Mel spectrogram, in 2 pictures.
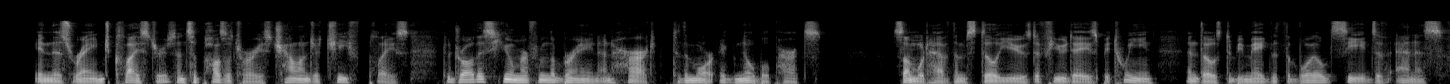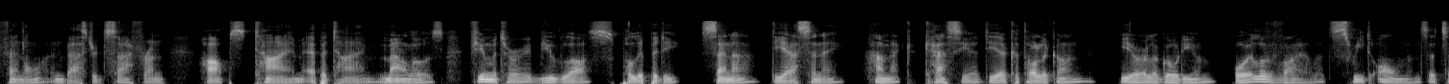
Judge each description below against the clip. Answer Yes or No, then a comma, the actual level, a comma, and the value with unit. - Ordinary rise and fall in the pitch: Yes, average, 3.8 semitones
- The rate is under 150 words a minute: Yes, average, 140 wpm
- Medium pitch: No, very low, 85 Hz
